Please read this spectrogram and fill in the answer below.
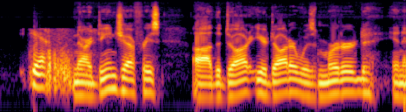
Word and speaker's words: Nardyne Jeffries: Am I pronouncing that right? Yes. Nardyne Jeffries.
